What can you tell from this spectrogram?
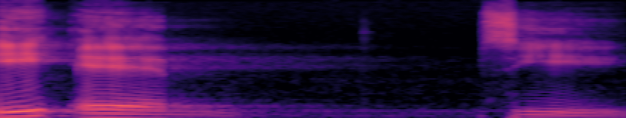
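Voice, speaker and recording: A man's fairly low-pitched voice with an Argentine accent. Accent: Argentine Spanish (Rioplatense). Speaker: historian interviewing author. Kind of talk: book presentation discussion. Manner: halting, many fillers.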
